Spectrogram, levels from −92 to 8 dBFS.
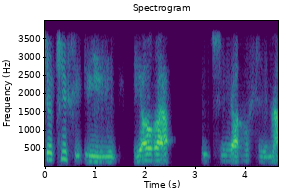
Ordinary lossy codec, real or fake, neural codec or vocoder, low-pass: none; fake; codec, 16 kHz, 1 kbps, FreqCodec, smaller model; 3.6 kHz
